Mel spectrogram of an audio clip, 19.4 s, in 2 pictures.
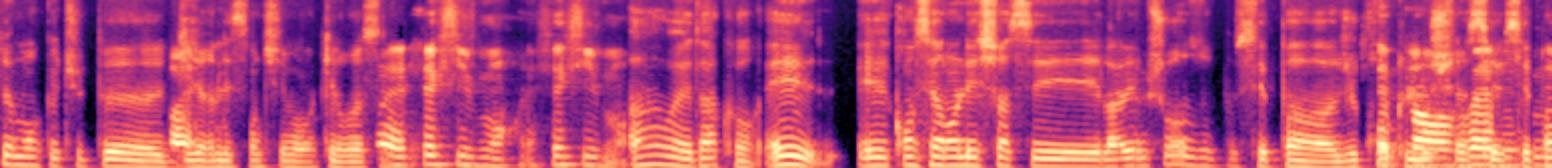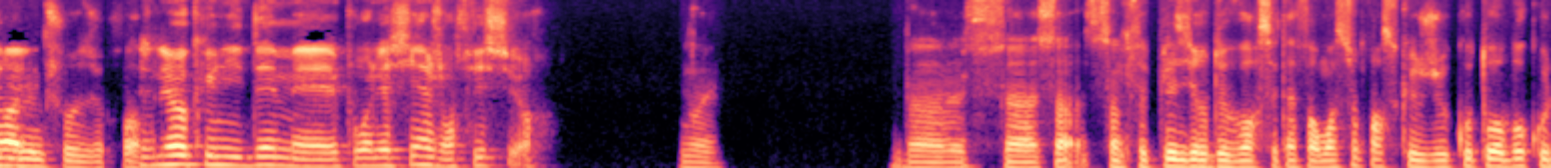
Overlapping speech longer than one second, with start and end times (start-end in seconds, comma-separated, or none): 8.5-9.9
